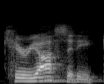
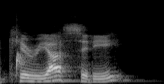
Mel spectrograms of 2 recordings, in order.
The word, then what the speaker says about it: curiosity: Remember, curiosity killed the cat. No fisgoneas. Recuerda, curiosidad mató el gato. La T en curiosity lo pronunciamos tal cual la R suave en español.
